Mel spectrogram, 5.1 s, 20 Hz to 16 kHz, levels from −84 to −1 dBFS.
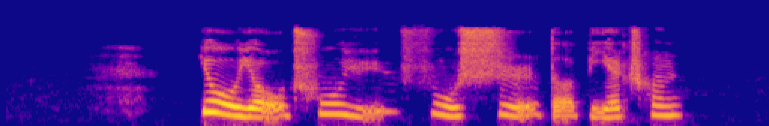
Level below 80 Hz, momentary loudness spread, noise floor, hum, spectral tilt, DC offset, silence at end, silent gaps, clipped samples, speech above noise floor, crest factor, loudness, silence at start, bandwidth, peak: -62 dBFS; 13 LU; -71 dBFS; none; -3.5 dB/octave; under 0.1%; 0.6 s; none; under 0.1%; 56 dB; 16 dB; -16 LUFS; 1.35 s; 8 kHz; -2 dBFS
